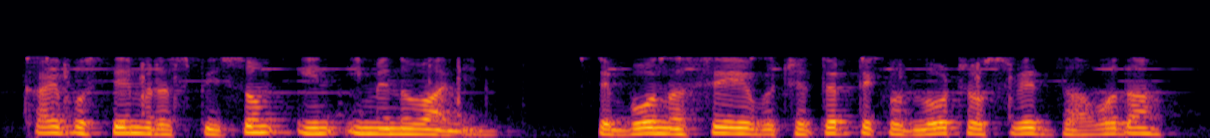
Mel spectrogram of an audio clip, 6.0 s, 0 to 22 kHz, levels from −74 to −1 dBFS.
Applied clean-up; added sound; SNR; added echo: neural mask model RNNoise.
